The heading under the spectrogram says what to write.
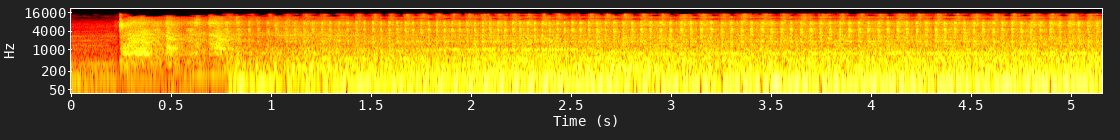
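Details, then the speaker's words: Honda Pacific Coast converted to MicroSquirt fuel injection, started after a flyback-wiring fix, catches instantly into a steady fast idle, no misses or knocks; healthy start. "she's going on so I'm at according to this about 2,000 rpms as well it sounds like right now"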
